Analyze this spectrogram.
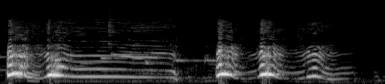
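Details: Dog howling in response to an ice cream cart jingle: two short yelps, then a held, falling howl of more than a second, then three more brief wavering yelps.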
